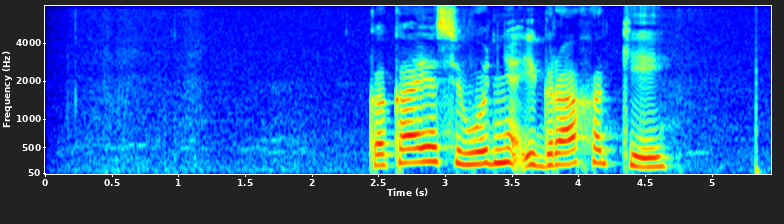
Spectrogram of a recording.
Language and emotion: Russian, neutral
